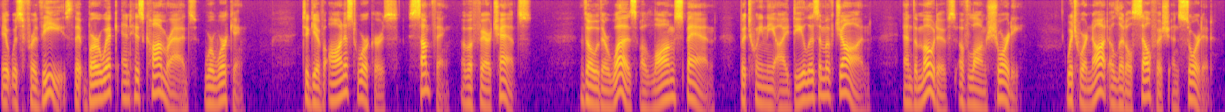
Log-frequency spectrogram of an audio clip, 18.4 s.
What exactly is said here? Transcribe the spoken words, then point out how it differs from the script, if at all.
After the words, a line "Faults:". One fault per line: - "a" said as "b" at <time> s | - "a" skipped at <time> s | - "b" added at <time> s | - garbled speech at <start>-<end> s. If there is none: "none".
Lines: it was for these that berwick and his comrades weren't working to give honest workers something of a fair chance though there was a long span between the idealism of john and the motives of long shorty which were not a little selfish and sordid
it was for these that berwick and his comrades were working to give honest workers something of a fair chance though there was a long span between the idealism of john and the motives of long shorty which were not a little selfish and sordid
Faults:
- "weren't" said as "were" at 3.1 s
